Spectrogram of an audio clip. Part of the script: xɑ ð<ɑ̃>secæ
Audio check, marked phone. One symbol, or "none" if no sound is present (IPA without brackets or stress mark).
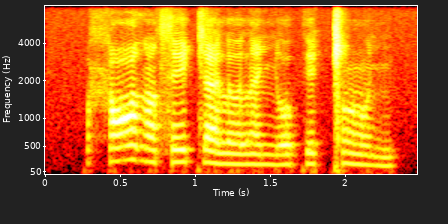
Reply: ɑ̃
